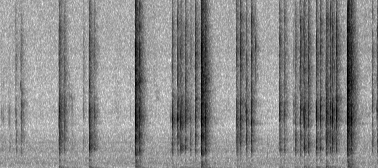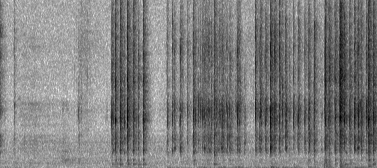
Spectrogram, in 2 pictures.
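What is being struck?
Plastic and aluminium mechanical keyboard.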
